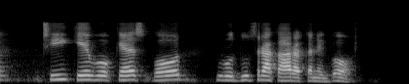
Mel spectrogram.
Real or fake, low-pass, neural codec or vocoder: fake; 7.2 kHz; codec, 16 kHz, about 1 kbps, DyCAST, with the encoder's durations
